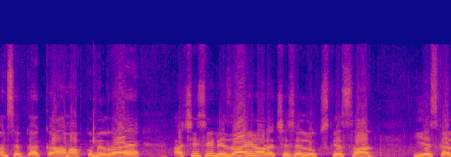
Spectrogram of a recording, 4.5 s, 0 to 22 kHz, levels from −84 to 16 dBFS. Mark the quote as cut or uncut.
uncut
